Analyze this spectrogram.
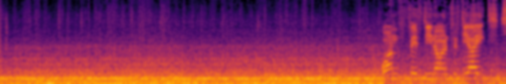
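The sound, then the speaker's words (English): A car drives along on a timed run, coming round a corner toward a slip road, with a steady, loud engine and road rumble. Toward the end, someone shouts excitedly over the noise to stop the car. “Stop the car! Stop the car!”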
